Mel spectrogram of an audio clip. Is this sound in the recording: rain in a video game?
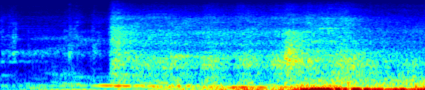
no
